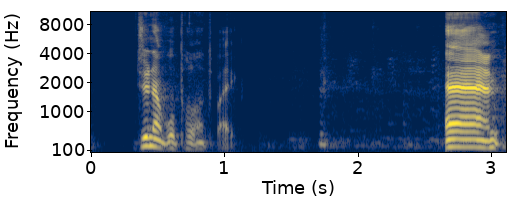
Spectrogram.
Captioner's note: audience laughing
